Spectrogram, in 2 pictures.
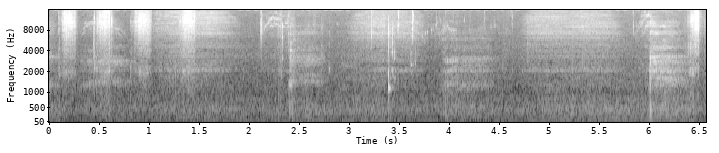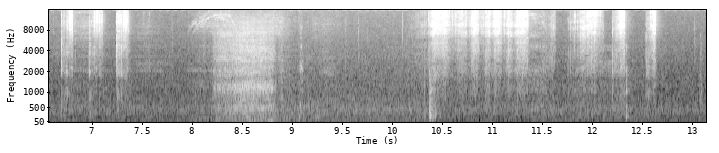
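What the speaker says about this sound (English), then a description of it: "we're gonna try and scuff it in a couple different directions" Painted scale model surface scuffed in water to chip the paint after the salt is cleaned off, giving close, irregular rubbing and rasping strokes in short bursts with brief pauses, no talking.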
